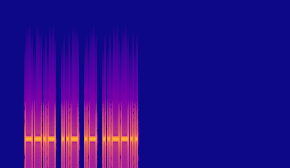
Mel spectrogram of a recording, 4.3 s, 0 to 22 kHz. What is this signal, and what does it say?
Morse code, heard as a keyed tone, about 36 wpm, 700 Hz. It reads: QUA?
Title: Q-Codes with Spoken Meaning - 35wpm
